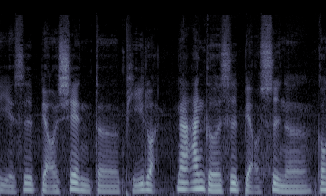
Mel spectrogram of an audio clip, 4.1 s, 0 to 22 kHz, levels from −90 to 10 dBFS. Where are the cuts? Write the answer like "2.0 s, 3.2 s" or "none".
2.1 s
